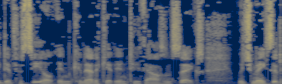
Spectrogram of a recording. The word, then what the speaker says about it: Connecticut: diff, and because of this, they started doing surveillance of diarrhea in Connecticut, which should be pronounced Connecticut.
